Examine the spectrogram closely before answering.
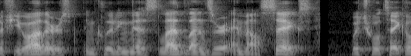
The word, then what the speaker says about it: Ledlenser: few others including this lead lenser ml6 which we'll take a look at today and yes the correct pronunciation is lead lenser and not LED lenser like you might think lead lenser is a German company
